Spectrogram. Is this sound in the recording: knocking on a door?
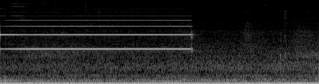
no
